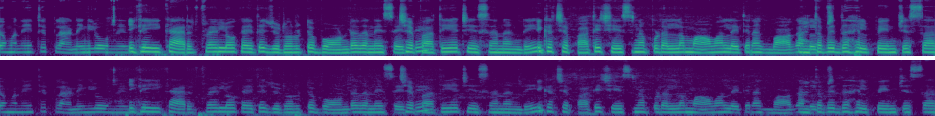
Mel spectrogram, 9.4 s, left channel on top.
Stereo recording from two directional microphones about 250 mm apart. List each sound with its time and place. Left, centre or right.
0.9 s speech: left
